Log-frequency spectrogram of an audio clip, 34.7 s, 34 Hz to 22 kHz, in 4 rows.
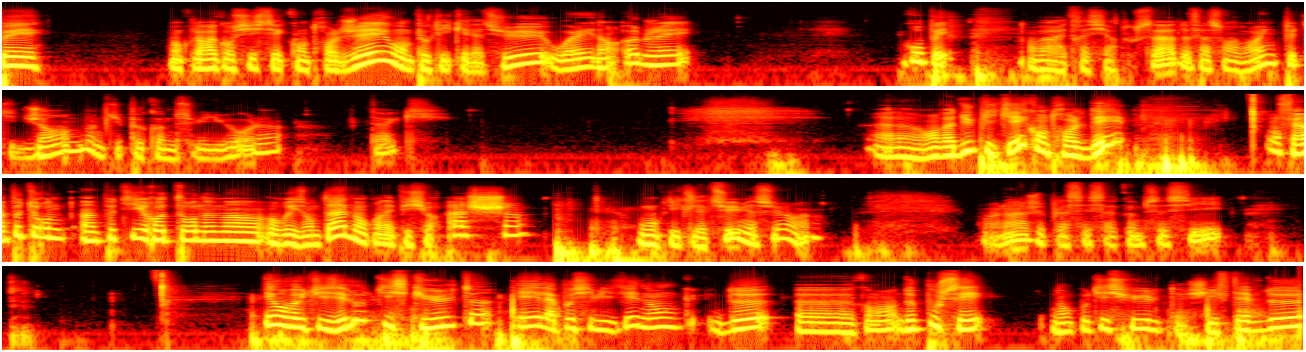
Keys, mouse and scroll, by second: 4.1 click, 6.0 click, 7.4-8.3 ctrl+drag, 8.5 ctrl+click, 9.9 middle click, 10.7 click, 11.1 middle click, 11.9-13.2 drag, 14.0 ctrl+click, 16.1 ctrl+d, 21.1 h, 24.1-25.8 drag, 26.1 KP_Add, 26.7 middle click, 28.4 shift+F2, 34.5 shift+F2.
